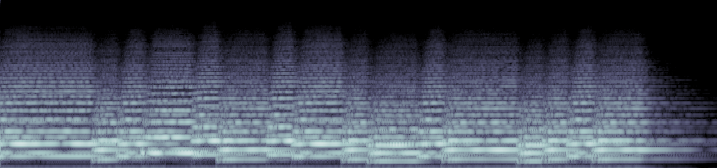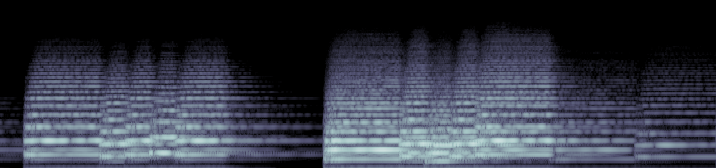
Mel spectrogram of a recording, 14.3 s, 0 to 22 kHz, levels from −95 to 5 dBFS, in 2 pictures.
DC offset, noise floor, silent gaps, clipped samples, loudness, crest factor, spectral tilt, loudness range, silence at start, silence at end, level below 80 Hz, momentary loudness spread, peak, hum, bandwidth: 0.3%; -55 dBFS; none; under 0.1%; -16 LUFS; 14 dB; -7 dB/octave; 7 LU; 0 s; 0.35 s; -70 dBFS; 11 LU; -4 dBFS; none; 7.4 kHz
